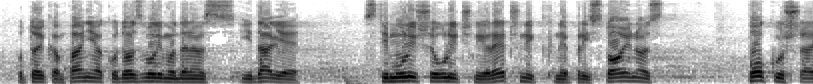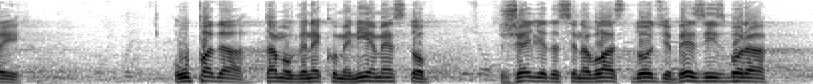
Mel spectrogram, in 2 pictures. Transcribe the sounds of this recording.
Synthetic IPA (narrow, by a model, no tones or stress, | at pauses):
ut̪o̞jkampaɲiako̞d̪o̞zʋo̞limo̞d̪anasid̪aʎe̞ | st̪imuliʃeulit͡ʂniɾet͡ʂnikne̞pɾist̪o̞jno̞st̪ | po̞kuʃaj | upad̪at̪amo̞ɡd̪e̞ne̞ko̞me̞nije̞me̞st̪o̞ | ʒe̞ʎed̪ase̞naʋlˠaːst̪d̪o̞ːd͡ʑe̞be̞zizbo̞ɾa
